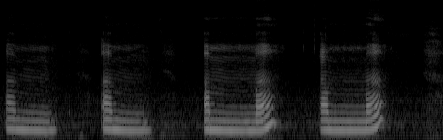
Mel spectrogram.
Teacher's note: میم ادا ہوتا ہے لپس سے, by closing the lips together. دونوں لپس جو میں نے آپ کو بتایا تھا کہ جو ہمارے مخارج ہوتے ہیں اس سے ساؤنڈ پروڈیوس ہوتا ہے اگر دو پارٹس آپس میں کسی بھی طرح سے ان کانٹیکٹ آتے ہیں.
